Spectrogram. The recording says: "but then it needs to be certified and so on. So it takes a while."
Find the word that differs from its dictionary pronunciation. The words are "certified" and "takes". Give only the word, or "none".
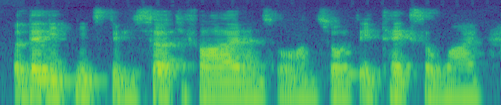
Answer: none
